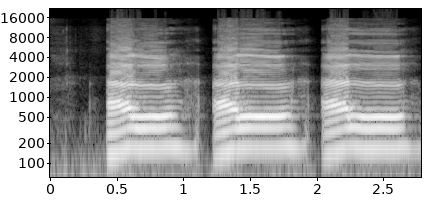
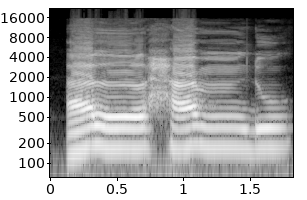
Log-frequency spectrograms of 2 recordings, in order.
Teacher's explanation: Kalau dia kita namakan dengan hamzatul wasal kalau di tengah maka kita baca dengan al kemudian al hati-hati dalam lafal lam sempurnakan makhraj daripada lam ujung lidah naik apa melekat dengan langit-langit atas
